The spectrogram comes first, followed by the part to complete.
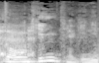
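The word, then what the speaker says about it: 도긴개긴: 예, 독인 개긴이 맞다고. 예, 독인 개긴의 유소희님이, 표준어죠. 예, 유소희님이 이렇게. 좀 맛이 안 사죠. 근데 예. 독인 얘긴 하면. 읽을 때도 낀이 아니라 긴인가요? 그냥 발음도? 긴입니다. 독인 개긴.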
